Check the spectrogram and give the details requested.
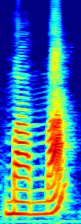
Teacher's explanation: The importance or relevance is being expressed by raising your tone. That you're expressing that, it's important that whatever you're calling. · It ends with a high tone for a reason. The importance or relevance is being expressed by raising your tone.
